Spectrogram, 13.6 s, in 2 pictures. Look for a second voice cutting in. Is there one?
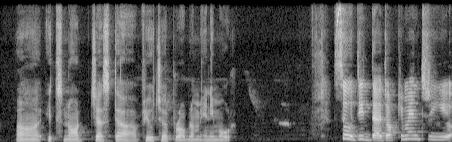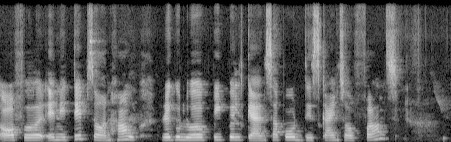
No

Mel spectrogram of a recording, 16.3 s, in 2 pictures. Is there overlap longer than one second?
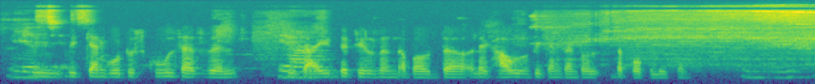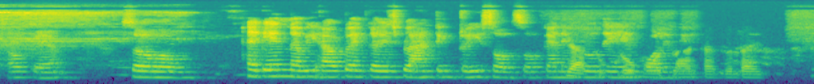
Yes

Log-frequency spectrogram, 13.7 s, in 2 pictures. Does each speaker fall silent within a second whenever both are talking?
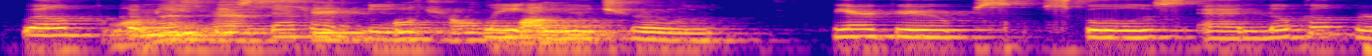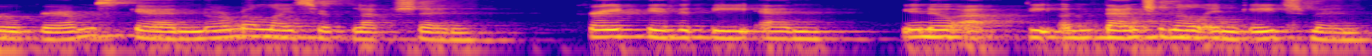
No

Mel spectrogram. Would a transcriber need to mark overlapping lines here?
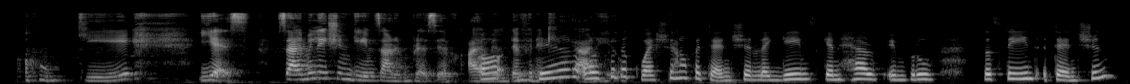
Yes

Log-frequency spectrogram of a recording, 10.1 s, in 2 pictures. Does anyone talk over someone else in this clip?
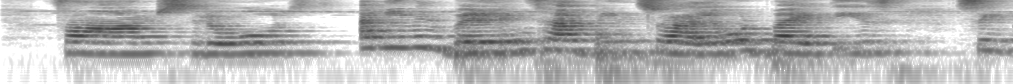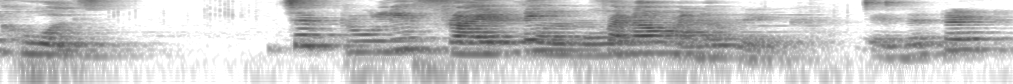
Yes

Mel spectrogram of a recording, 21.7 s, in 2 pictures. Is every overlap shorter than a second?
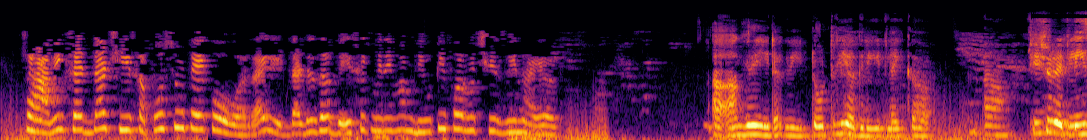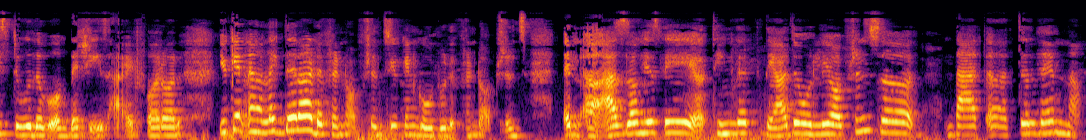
Yes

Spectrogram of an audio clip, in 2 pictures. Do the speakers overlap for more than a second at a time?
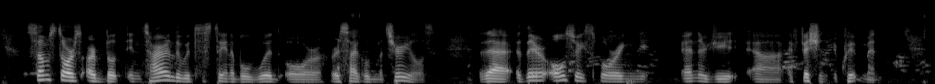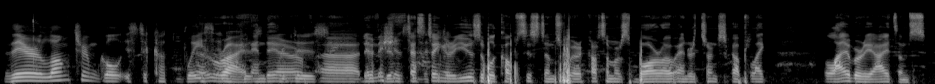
Yes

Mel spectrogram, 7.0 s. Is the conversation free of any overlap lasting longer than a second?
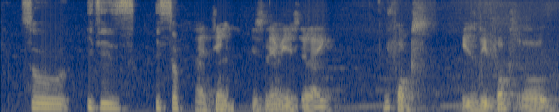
Yes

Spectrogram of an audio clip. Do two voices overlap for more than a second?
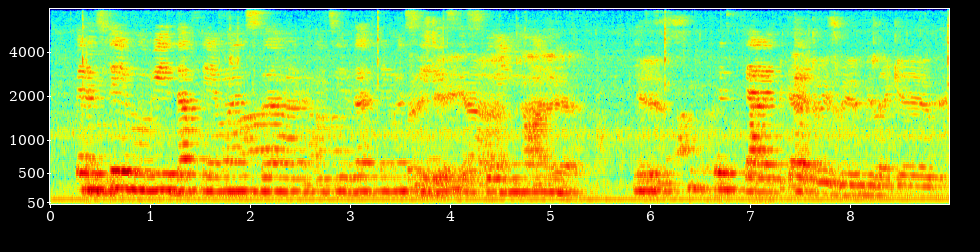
Yes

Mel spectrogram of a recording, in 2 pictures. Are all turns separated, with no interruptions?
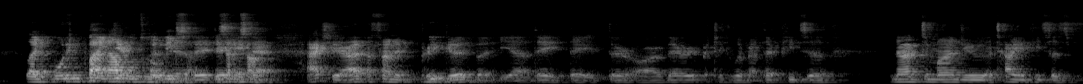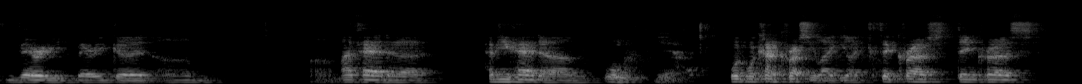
No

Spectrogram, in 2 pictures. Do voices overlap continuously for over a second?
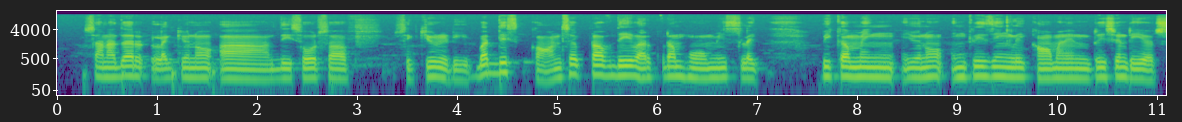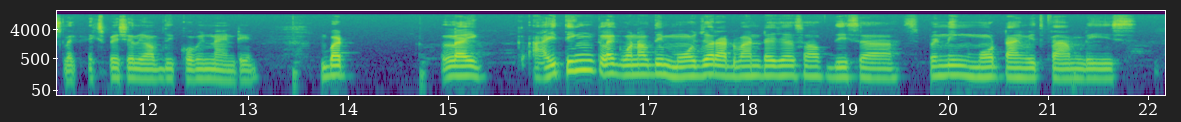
No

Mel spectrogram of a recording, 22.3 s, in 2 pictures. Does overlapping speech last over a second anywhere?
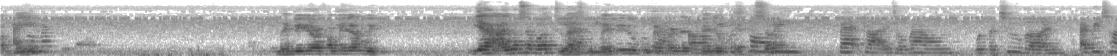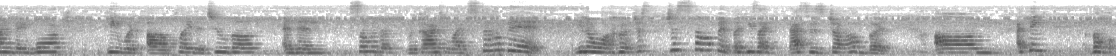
Yes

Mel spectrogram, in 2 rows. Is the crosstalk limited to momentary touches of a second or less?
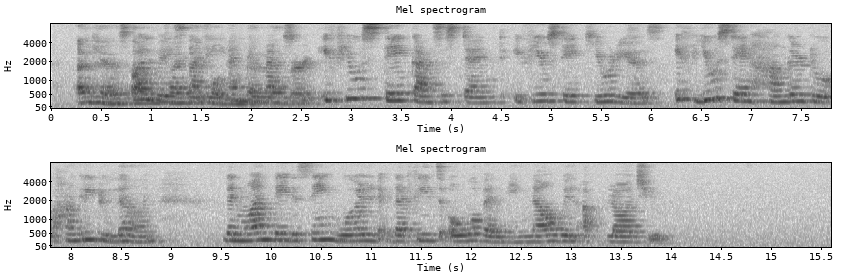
No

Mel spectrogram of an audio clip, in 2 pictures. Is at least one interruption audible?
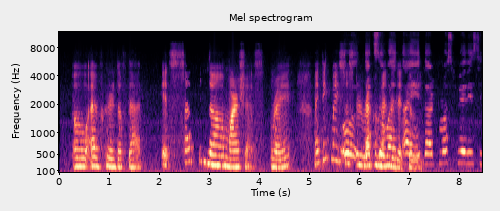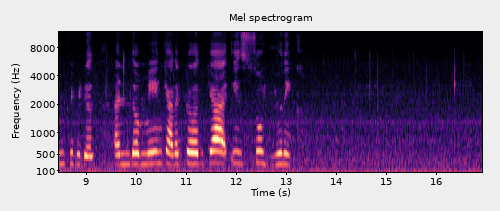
Yes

